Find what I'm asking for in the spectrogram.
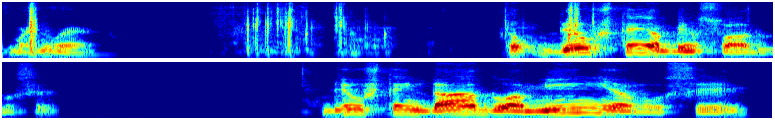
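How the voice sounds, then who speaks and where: A man's voice: fairly high pitch, creaky, darkish tone, muffled recording, slight background noise. A pastor in his fifties preaching a sermon in a church, asking the congregation rhetorical questions and repeating key phrases. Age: 50s.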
